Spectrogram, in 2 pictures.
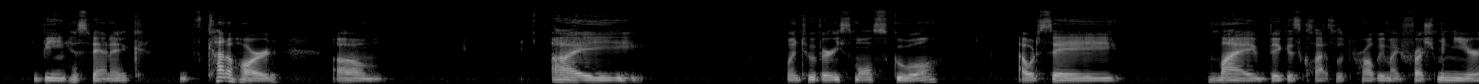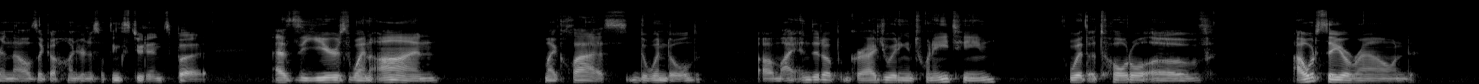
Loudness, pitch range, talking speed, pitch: -30 LUFS, 95-105 Hz, 120 wpm, 100 Hz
